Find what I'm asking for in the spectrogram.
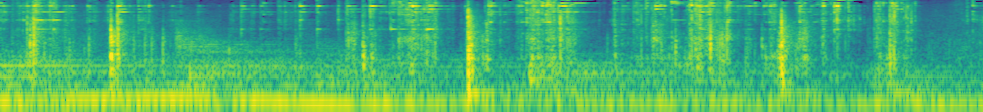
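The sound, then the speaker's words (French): Keys jangling as a secret key is brought out to open a safe, with many bright metallic clinks and rattles in uneven bursts and no voices. “So, maintenant, je vais utiliser le clé secret pour ouvrir le coffre-fort.”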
